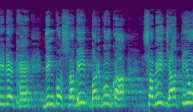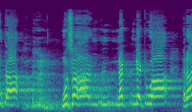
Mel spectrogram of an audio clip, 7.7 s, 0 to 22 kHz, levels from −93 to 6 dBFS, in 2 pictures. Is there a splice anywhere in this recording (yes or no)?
no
